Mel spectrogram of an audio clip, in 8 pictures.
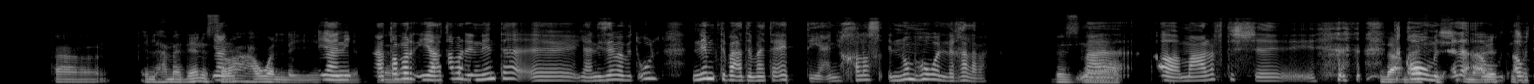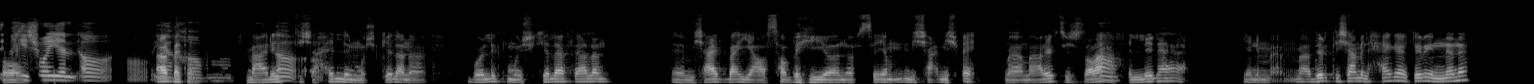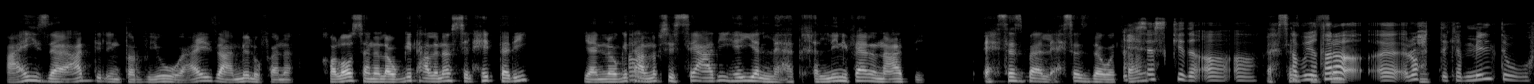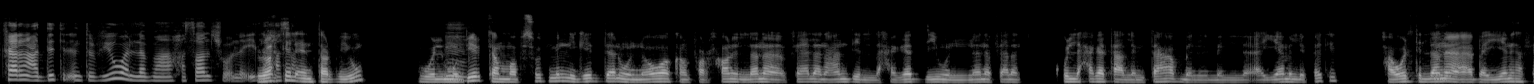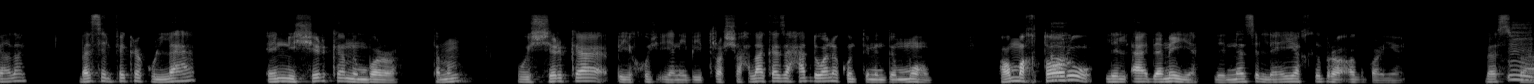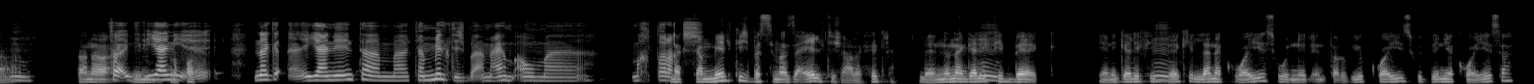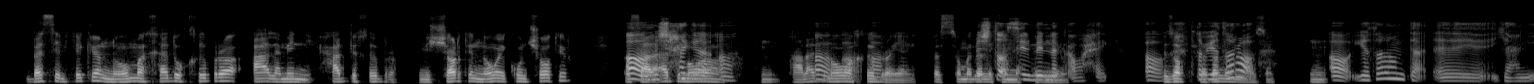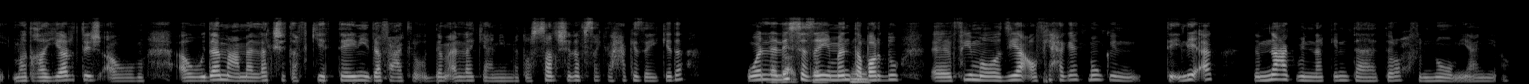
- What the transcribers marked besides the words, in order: laugh; laughing while speaking: "عصبية"; in English: "الinterview"; tapping; in English: "الinterview"; in English: "الinterview"; in English: "feedback"; in English: "feedback"; in English: "الinterview"
- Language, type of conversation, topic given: Arabic, podcast, إزاي بتتعامل مع القلق اللي بيمنعك من النوم؟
